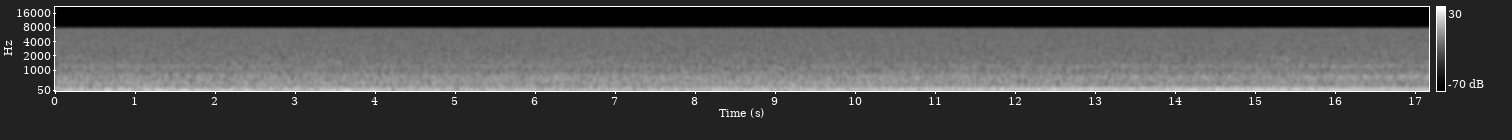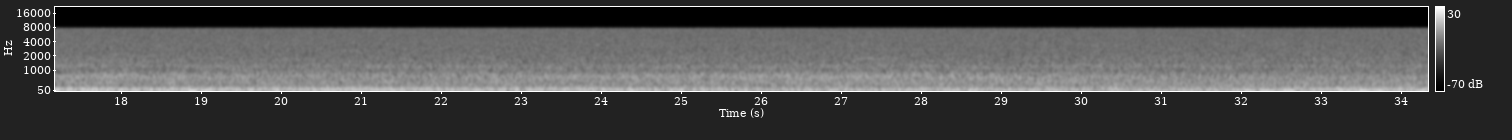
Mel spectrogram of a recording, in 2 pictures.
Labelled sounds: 27.2	27.5	killer whale, 1.7 to 1.9 kHz

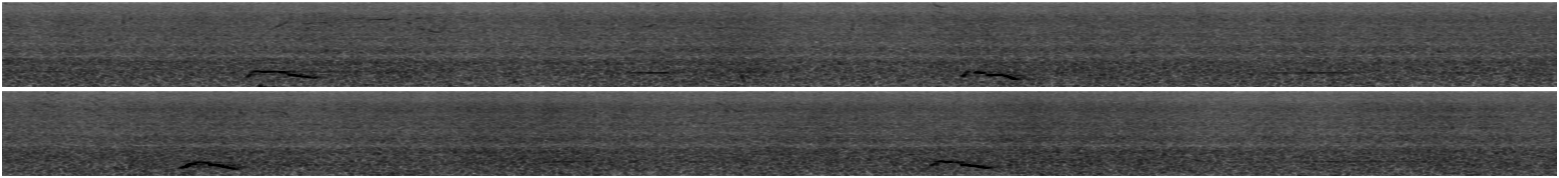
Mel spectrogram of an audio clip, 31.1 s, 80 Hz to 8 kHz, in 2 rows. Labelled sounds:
3.0	3.3	Pacific white-sided dolphin, 3.9 to 4.2 kHz
3.6	3.9	Pacific white-sided dolphin, 4.4 to 4.7 kHz

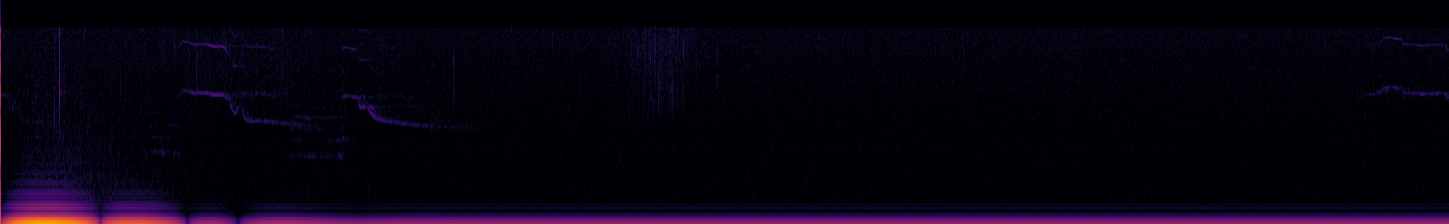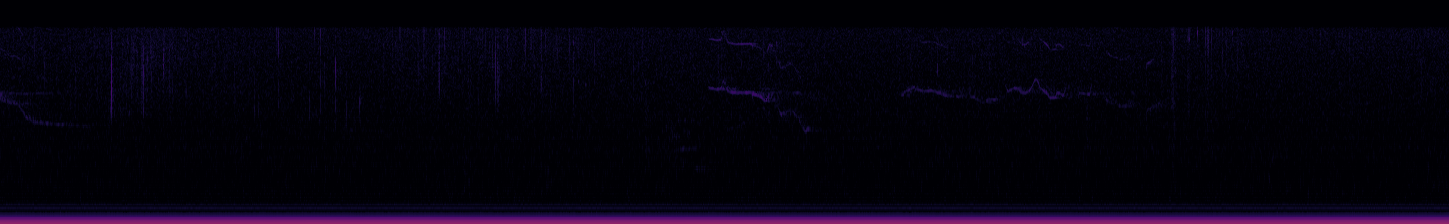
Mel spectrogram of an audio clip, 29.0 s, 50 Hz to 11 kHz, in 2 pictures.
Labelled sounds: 1.7	4.9	killer whale, Bigg's (transient), Gulf of Alaska transient, 1.7 to 6.5 kHz
13.6	15.5	killer whale, Bigg's (transient), Gulf of Alaska transient, 1.7 to 7.0 kHz
21.5	22.8	killer whale, Bigg's (transient), Gulf of Alaska transient, 1.5 to 6.6 kHz

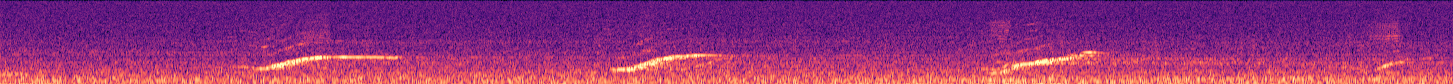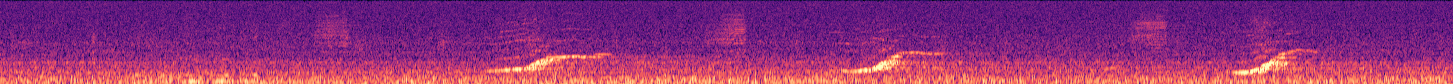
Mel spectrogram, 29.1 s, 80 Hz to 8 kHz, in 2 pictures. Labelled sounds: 2.8	4.0	humpback whale, 0.80 to 1.1 kHz
6.5	7.2	humpback whale, 0.80 to 1.2 kHz
9.9	11.1	humpback whale, 0.80 to 3.9 kHz
13.7	14.0	humpback whale, 2.3 to 2.5 kHz
19.5	20.7	humpback whale, 0.80 to 3.2 kHz
23.3	24.0	humpback whale, 0.80 to 1.3 kHz
25.9	26.2	humpback whale, 3.6 to 3.9 kHz
27.2	27.7	humpback whale, 0.80 to 1.4 kHz

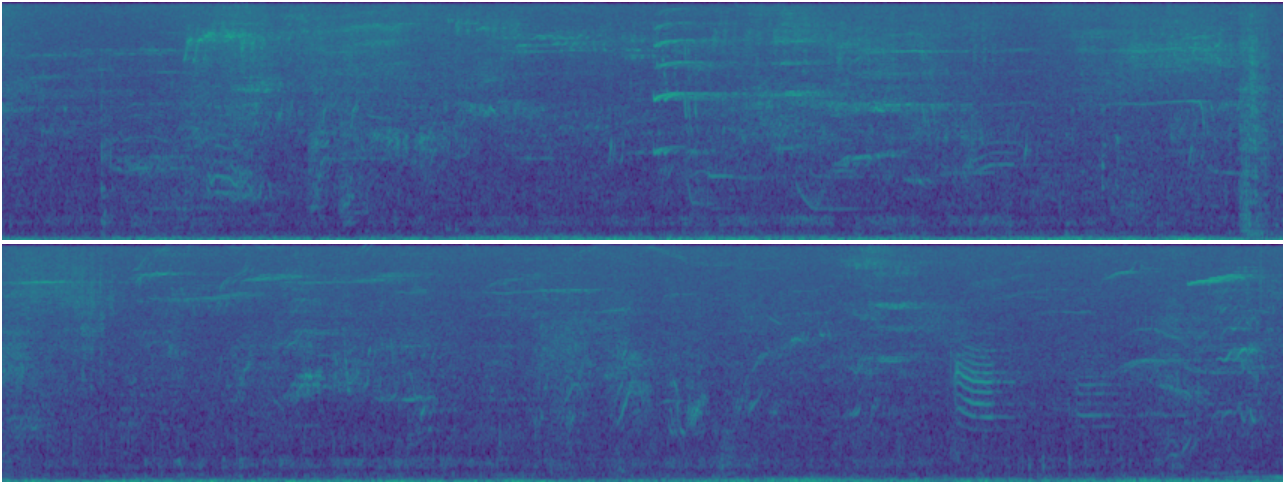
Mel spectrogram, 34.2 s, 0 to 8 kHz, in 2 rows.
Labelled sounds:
19.8	22.1	killer whale, southern resident, 1.1 to 5.6 kHz

